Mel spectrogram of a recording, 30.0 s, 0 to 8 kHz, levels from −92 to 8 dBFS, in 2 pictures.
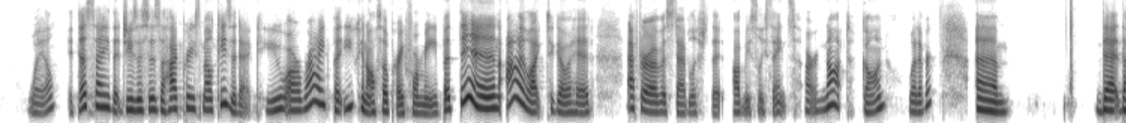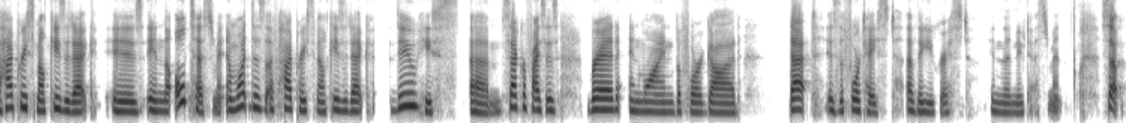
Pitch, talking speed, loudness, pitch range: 220 Hz, 155 wpm, -20 LUFS, 195-265 Hz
